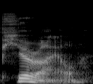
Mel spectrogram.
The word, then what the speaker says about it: puerile: be described as diaphanus our third word is purile purile that's spelled p e r i l e purile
